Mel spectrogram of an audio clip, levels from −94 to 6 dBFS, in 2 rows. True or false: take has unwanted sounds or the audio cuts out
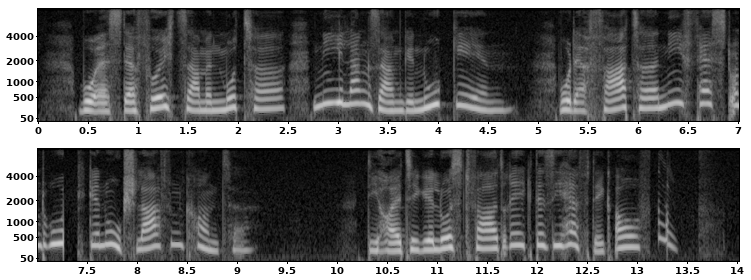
true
